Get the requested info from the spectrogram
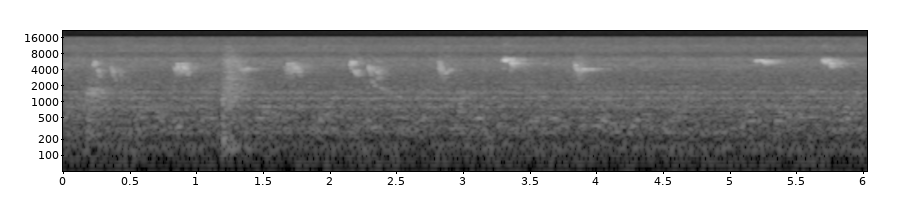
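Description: Small birds chirping: many short, high chirps, some dropping in pitch, about two a second, over steady outdoor background noise. A single knock sounds about a second in.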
